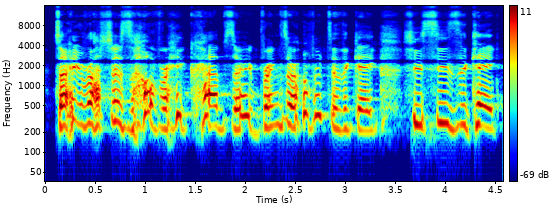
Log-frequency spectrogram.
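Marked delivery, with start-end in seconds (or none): none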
